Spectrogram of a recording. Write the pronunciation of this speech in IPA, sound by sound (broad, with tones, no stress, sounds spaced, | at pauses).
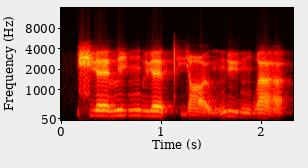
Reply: ɕ ɥ ɛ˥ l i˥ ŋ l ɥ ɛ˥˩ t̪ʰ j ɑ̰˨˩ ʊ̯ n̪ y˥˧ n̪ w ä˥˩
